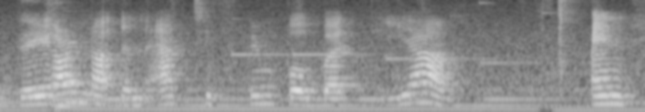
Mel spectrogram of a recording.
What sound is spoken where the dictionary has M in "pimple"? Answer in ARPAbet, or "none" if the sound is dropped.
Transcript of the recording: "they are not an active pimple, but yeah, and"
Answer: M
